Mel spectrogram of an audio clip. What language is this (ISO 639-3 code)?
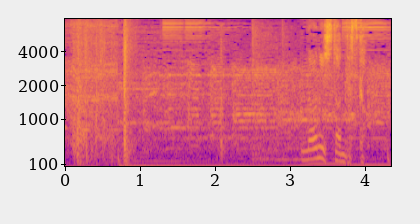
jpn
